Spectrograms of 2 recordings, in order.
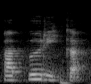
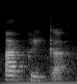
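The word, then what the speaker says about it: パプリカ: In Japanese it's called paprika, but you have to be really good with your intonation and you have to say every syllable, because otherwise they might not understand you.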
